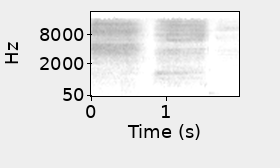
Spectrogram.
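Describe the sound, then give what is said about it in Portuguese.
Deep breath, quiet and airy, the hiss of breathing split into a few phases by brief pauses. “Vamos respirar fundo.”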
